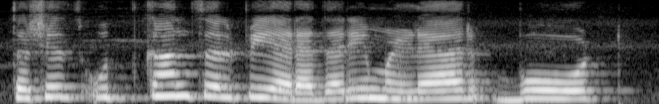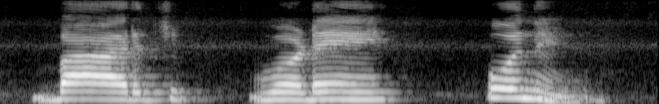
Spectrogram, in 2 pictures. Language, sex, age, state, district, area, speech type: Goan Konkani, female, 30-45, Goa, Salcete, rural, spontaneous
